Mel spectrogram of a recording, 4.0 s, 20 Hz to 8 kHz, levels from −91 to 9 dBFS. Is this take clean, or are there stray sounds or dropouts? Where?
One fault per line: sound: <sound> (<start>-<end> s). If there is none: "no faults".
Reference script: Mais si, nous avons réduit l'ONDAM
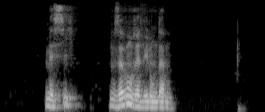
no faults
